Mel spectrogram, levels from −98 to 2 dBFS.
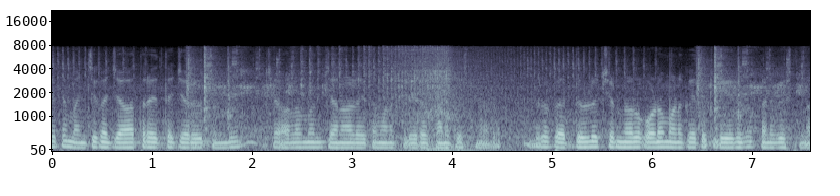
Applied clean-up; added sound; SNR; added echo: none; Accelerating, revving, vroom / Mechanisms; 15 dB; none.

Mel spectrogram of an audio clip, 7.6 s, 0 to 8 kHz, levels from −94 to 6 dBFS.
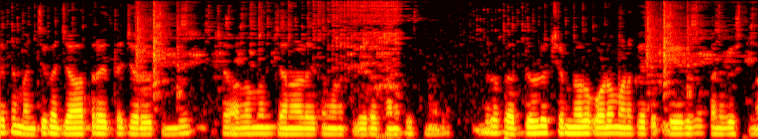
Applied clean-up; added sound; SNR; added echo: classical method Wiener filter.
